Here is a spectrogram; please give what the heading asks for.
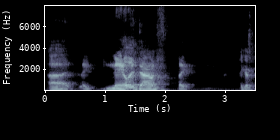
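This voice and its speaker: Recorded with dull audio in an echoey room in Mexico, a forties-aged man from Massachusetts shares his life story as an interview guest. He speaks slowly in a lowish voice with a sharp tone, candid and earnest, searching for words and often starting sentences over.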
